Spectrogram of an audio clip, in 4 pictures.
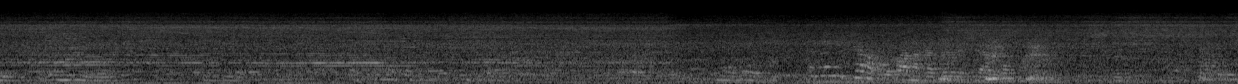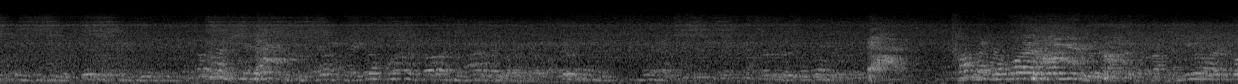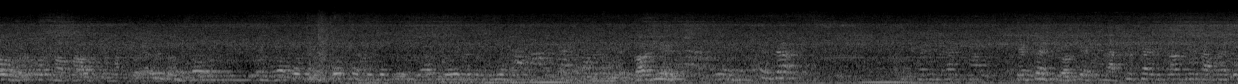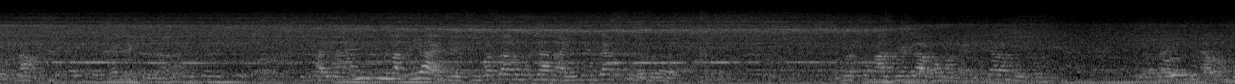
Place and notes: Str. Xenofontos, Corfu, Greece - Spirou Plaskoviti Square - Πλατεία Σπύρου Πλασκοβίτη
People are talking. A drill creates a low-fi soundscape.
